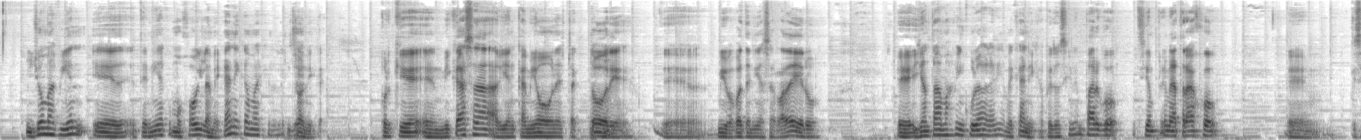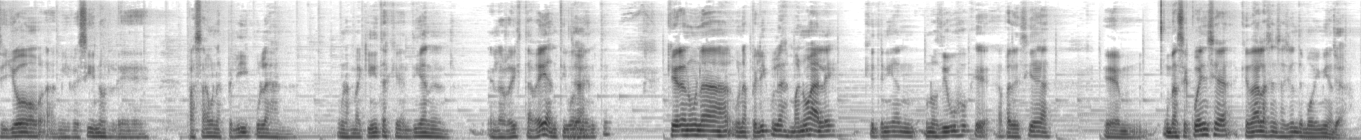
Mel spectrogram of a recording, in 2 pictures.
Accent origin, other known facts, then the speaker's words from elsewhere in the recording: Lanco, Los Ríos, Chile; now in Valdivia, Chile; Valdiviano, casi valdiviano, de la región. Yo me crié, bueno, nacido y criado en Lanco.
